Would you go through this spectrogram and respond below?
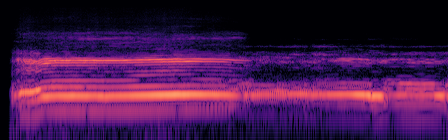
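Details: One continuous camel bellow lasting about four seconds: a low, droning, steady groan with a rich buzzing tone that wavers slightly near the end. No other sounds.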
